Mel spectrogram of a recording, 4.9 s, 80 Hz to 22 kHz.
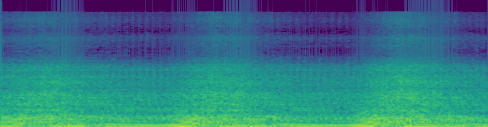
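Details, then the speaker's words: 1990 Dodge Grand Caravan V6 after rebuild, running in: smooth idle with three light throttle blips, revs rising and falling cleanly, firing on all six; slight clanky sound suspected as a lifter, expected to clear with a heat cycle. "sounds like we're running on all six I think"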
